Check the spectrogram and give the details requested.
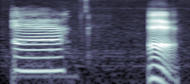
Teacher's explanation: did you see the position of your tongue it's very open in your mouth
